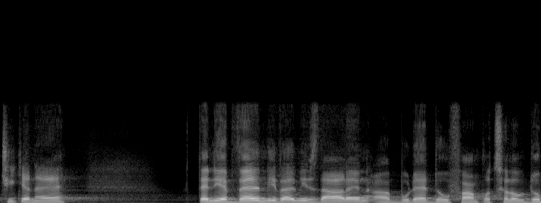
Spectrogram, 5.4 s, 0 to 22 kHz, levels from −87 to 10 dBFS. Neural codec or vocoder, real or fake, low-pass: autoencoder, 48 kHz, 32 numbers a frame, DAC-VAE, trained on Japanese speech; fake; 10.8 kHz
